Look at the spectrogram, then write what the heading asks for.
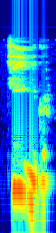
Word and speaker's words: ТИГР: Мы ввели туда вторую букву «И», произнося аббревиатуру ТИГР с длинной буквой «И», подразумевая, что более логичный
